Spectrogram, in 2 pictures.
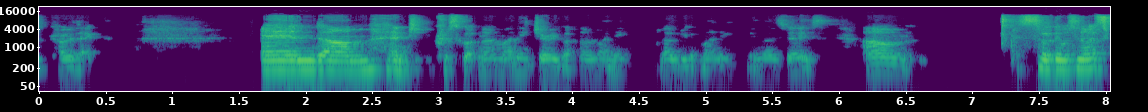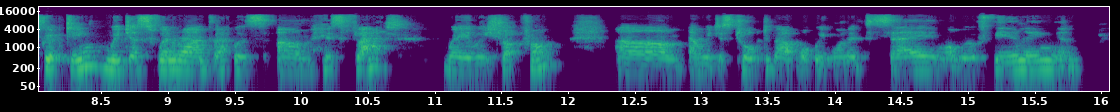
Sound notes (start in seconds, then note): none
